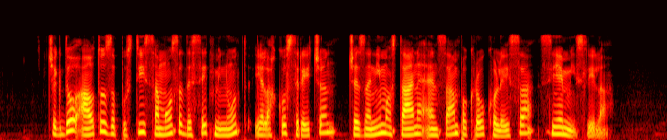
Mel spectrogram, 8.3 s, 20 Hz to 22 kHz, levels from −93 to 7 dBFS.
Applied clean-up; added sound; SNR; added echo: none; none; none; none.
